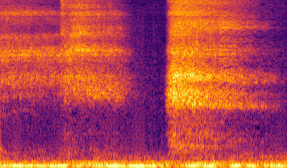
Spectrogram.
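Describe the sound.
A person breathes rapidly and audibly, two quick, breathy pulls and pushes of air with a brief pause between them and no talking, demonstrating quick, uncontrolled breathing.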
